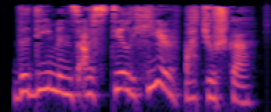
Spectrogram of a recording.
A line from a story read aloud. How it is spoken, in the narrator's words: she cried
